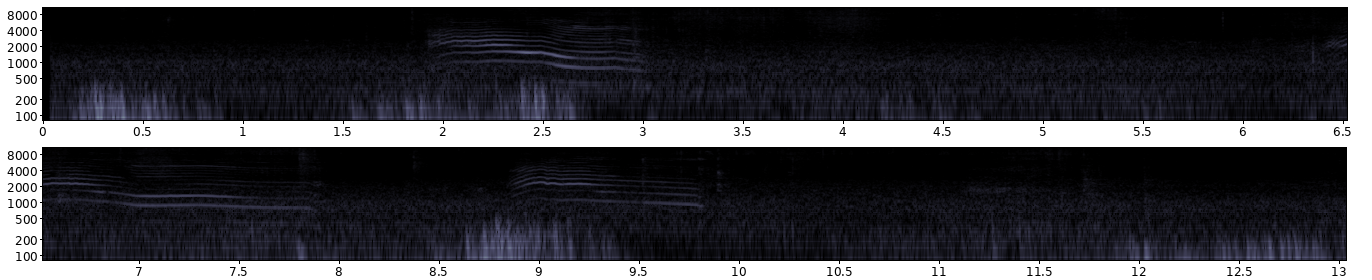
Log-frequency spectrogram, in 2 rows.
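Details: Siamese cat yelling at the snow, giving three long harmonic meows at about 2, 6.5 and 9 seconds, each falling in pitch, with low thumping and rumbling noise between calls.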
